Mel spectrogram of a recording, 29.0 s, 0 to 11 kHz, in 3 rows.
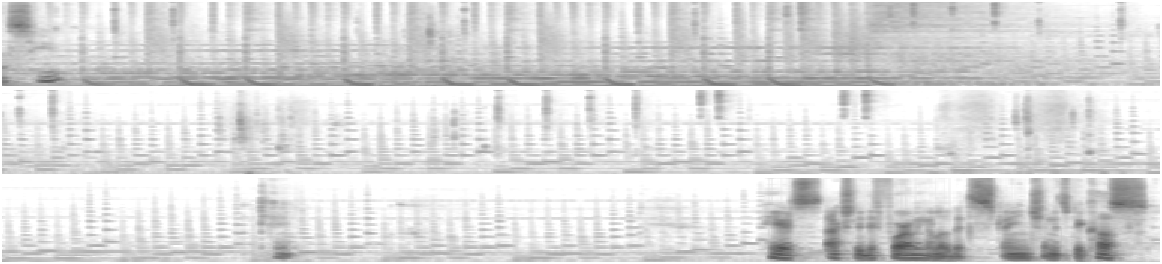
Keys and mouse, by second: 1.7 r, 6.6-9.2 drag, 9.2-9.7 middle drag, 10.3 r, 12.0-13.8 middle drag, 15.5-18.8 drag, 18.2 KP_1, 18.8 r.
